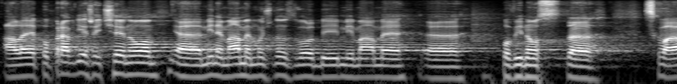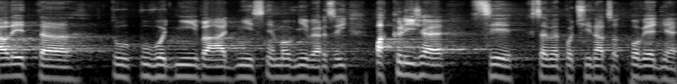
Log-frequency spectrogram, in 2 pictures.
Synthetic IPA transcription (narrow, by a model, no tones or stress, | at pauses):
ʔalɛpo̞pɾavɟɛr̝ɛt͡ʃɛno̞mɪnɛmaːmɛmo̞ʒno̞st̪vo̞lbɪmɪmaːmɛ | po̞vɪno̞st̪ | sxvaːlɪt̪ | t̪upuːvo̞d̪ɲiːvlaːdɲiːsɲɛmo̞vɲiːvɛɾzɪ | paklɪʒɛsɪxt͡sɛmɛpo̞t͡ʃiːnad̪zot̪̚po̞vjɛdɲɛ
